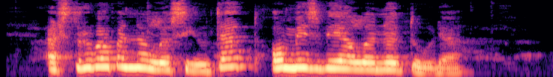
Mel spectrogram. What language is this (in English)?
Catalan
